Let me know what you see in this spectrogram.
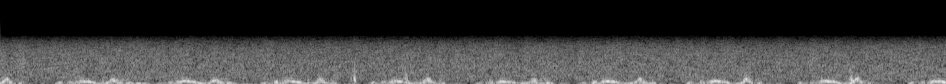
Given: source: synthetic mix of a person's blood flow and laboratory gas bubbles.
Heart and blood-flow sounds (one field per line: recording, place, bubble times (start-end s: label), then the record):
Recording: Doppler ultrasound of blood flow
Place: precordium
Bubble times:
3.50-3.59 s: bubbles
4.02-4.10 s: bubbles
8.47-8.57 s: bubbles
From the record:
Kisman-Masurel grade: 123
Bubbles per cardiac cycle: 1 to 2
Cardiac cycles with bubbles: 10 to 50%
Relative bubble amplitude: loud (0.450 to 0.775)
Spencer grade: 2 (many but less than half of the cardiac periods contain bubble signals, singularly or in groups)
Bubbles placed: anywhere in the cardiac cycle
